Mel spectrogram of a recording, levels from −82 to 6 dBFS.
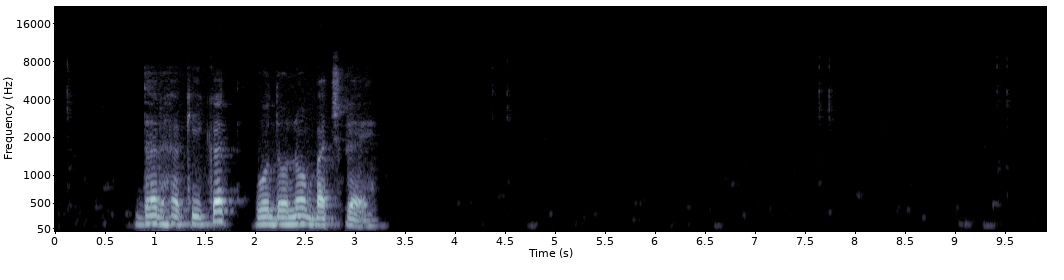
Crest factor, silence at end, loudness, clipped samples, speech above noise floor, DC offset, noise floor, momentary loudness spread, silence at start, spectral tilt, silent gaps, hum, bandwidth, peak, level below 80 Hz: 24 dB; 6.7 s; -22 LUFS; under 0.1%; 66 dB; under 0.1%; -87 dBFS; 9 LU; 0.8 s; -8 dB/octave; none; none; 7.8 kHz; -4 dBFS; -68 dBFS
